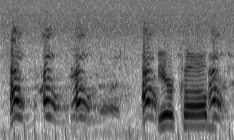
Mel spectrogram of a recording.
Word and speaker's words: Fohrkolb: Fohrkolb?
